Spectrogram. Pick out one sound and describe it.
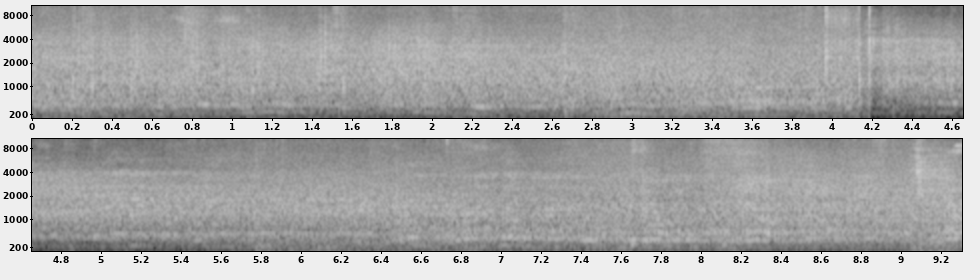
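Ice skates scrape across the ice in a large echoing arena.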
